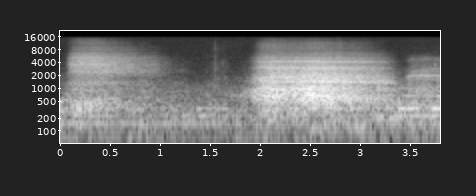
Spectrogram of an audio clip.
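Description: Deep breaths during a postpartum Pilates stretch: a long airy inhale, a pause, then a fuller, louder exhale and the start of another breath, close and unvoiced.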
